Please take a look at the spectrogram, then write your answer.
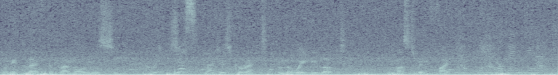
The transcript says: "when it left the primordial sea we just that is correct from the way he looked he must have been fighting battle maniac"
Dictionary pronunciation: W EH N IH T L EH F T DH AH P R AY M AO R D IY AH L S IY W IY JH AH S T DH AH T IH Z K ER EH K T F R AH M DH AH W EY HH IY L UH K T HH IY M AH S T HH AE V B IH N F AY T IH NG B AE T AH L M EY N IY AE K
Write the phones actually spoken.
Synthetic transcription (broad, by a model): W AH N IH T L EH T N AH P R AY M AO R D IY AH L S IY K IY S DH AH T IH Z K ER EH K T F R AH M DH AH W EY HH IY L UH K T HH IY M AH S T HH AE V B IH N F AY IH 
